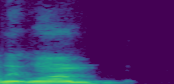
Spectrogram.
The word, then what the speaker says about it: Whitwam: Charles Whitwam, is that how I pronounce it? – Whitwam. – Yep. Whitwam.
